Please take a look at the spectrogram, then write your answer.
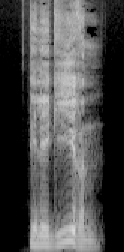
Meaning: to delegate
- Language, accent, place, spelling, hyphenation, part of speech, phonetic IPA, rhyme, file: German, Germany, Berlin, delegieren, de‧le‧gie‧ren, verb, [deleˈɡiːʁən], -iːʁən, De-delegieren.ogg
